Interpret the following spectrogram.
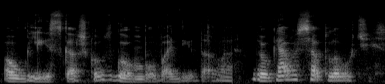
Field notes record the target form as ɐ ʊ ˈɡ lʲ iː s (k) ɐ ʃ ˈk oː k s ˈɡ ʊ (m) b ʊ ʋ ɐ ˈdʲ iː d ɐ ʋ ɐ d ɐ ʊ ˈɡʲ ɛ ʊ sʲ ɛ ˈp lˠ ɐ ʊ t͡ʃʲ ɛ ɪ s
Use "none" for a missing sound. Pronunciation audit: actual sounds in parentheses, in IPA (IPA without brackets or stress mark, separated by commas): k, m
